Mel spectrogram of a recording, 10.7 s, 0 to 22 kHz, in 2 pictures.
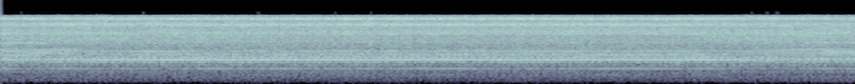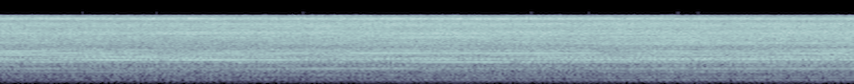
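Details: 2003 Toyota 4Runner 1GR V6: steady high-pitched whine around 1 kHz over the engine, under the hood; source not pinned down.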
